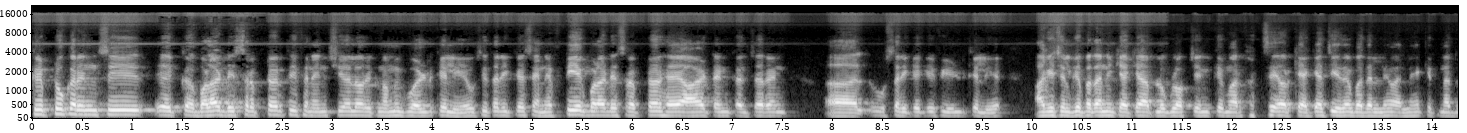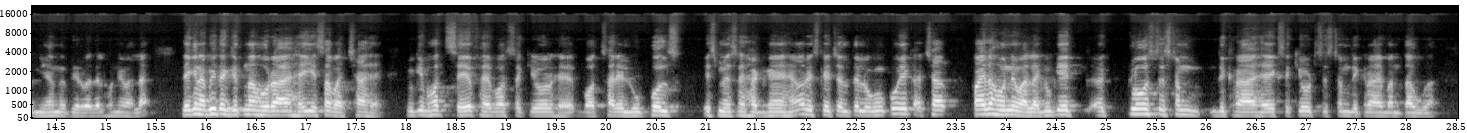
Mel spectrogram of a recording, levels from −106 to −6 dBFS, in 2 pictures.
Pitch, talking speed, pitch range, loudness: 130 Hz, 230 wpm, 125-150 Hz, -20 LUFS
